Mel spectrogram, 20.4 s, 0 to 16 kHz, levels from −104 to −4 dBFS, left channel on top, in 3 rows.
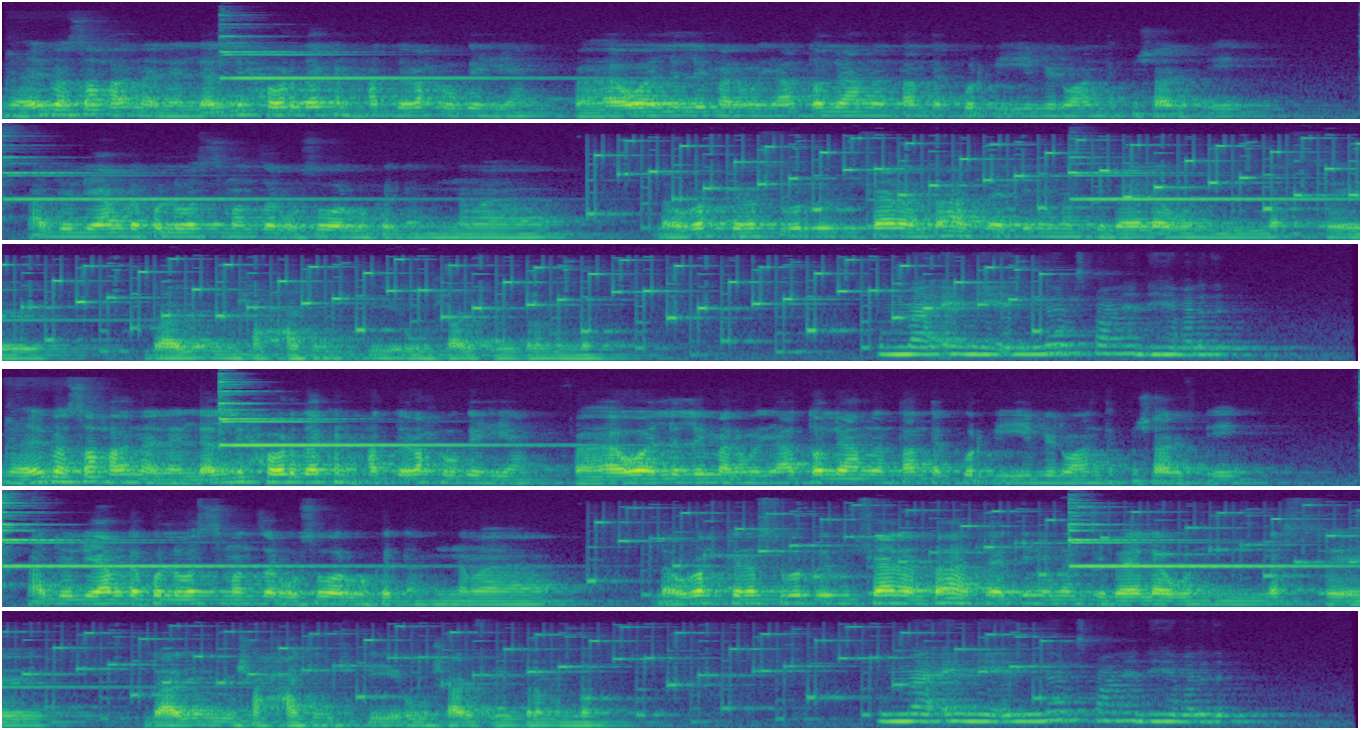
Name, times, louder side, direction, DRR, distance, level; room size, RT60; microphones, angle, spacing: voice 1, 0.0-6.2 6.9-9.6 10.0-13.8 14.3-16.6, right 3 dB, 60° right, 9 dB, 1.0 m, -29 dB
sound 1, 1.1-3.1 6.8-8.9 12.1-14.2, right 5 dB, 85° right, 0.6 m, -34 dB
sound 2, 9.7-18.8, left 5 dB, 65° left, 1.5 m, -35 dB
voice 2, 18.0-19.7, equal, 25° left, 3 dB, 1.5 m, -32 dB
17.0 x 8.2 x 6.1 m, 1.1 s
head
